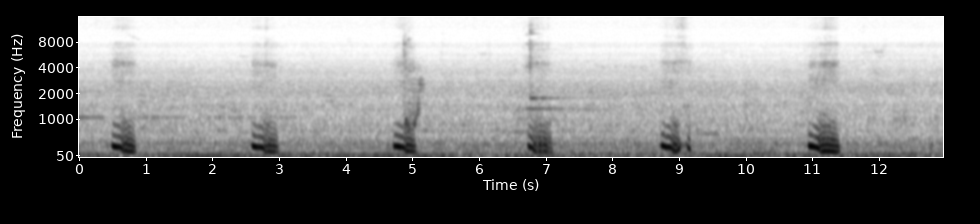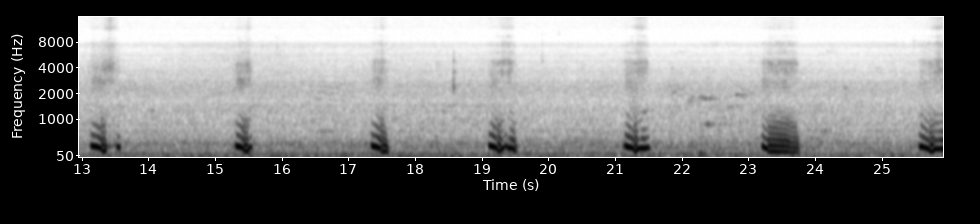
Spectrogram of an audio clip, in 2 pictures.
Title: umi the cat snoring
